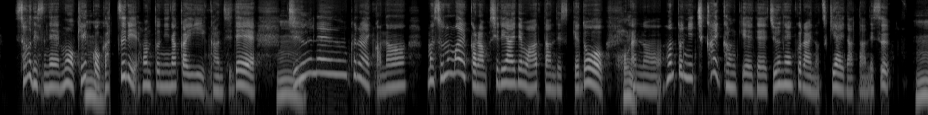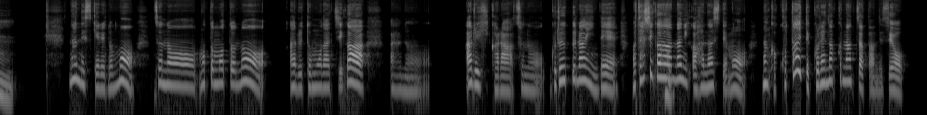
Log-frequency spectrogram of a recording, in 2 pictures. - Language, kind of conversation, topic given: Japanese, advice, 共通の友達との関係をどう保てばよいのでしょうか？
- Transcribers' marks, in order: none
